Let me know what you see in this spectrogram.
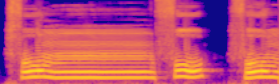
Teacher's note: Asalnya fun, tapi dah adanya idgham, unsur idgham masuk. Fun jadi fum masuk secara sempurna. Bi gunnah dengan dengung dua harakat kadarnya. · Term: idgham bi gunnah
